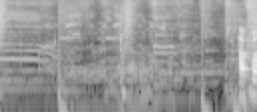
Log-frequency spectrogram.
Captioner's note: mumbles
